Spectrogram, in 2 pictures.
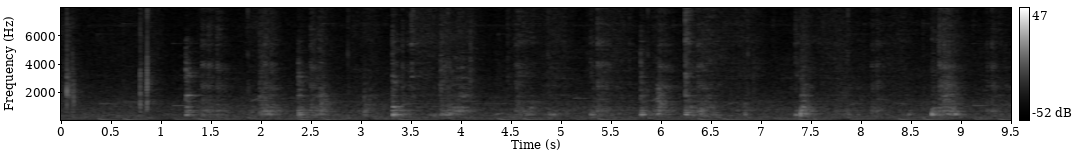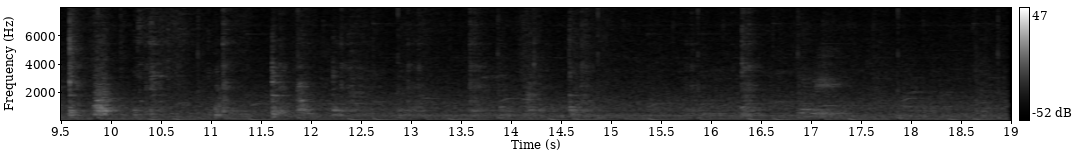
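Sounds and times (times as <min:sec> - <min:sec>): wooden spatula scraping a pot: 0:01.4 - 0:14.9.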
